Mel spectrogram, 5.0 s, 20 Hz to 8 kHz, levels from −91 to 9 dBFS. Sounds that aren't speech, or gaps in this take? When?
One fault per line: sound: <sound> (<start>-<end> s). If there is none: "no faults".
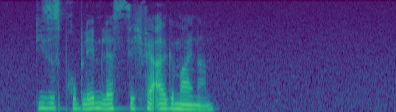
no faults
